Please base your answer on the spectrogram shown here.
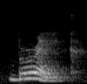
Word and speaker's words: break: Зазвичай сполучення букв «e» та «a» читається як [i], але все-таки є виключення і тут це сполучення букв читається як : «break».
